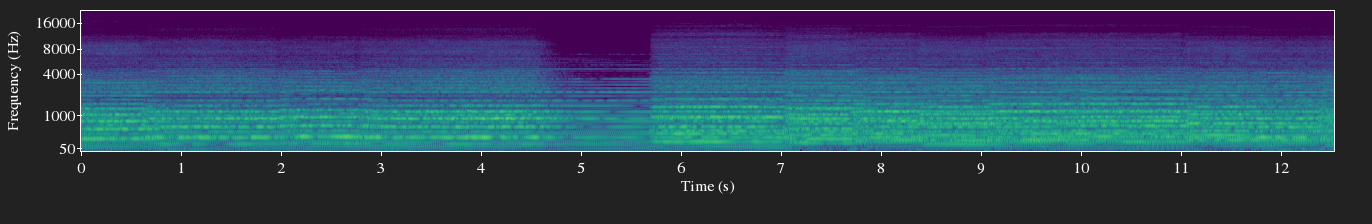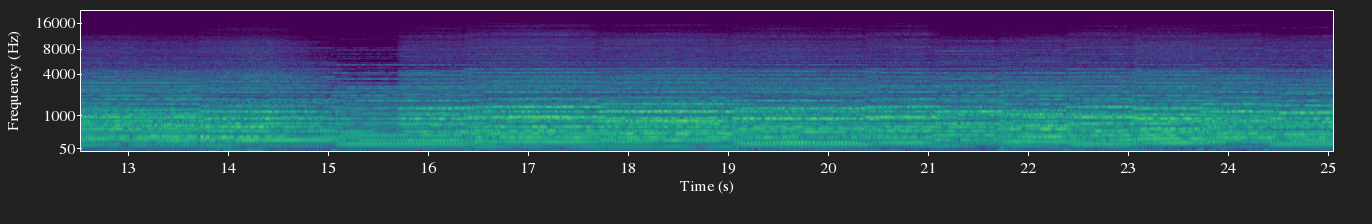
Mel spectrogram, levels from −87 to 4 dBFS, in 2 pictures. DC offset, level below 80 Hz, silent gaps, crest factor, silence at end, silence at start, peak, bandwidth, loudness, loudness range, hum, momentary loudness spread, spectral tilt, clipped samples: under 0.1%; -56 dBFS; none; 14 dB; 0 s; 0 s; -10 dBFS; 15 kHz; -24 LUFS; 3 LU; none; 5 LU; -6 dB/octave; under 0.1%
